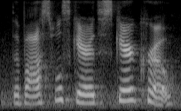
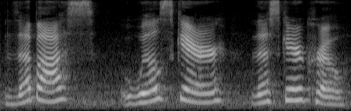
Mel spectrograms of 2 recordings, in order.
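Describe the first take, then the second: First: Said in the usual way. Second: Slow reading. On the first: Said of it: "Who will the boss scare?". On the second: Shown as a demonstration. Teacher reading the example to her class, slowly. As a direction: read the sentence out slowly, leaning on boss. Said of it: "the sentence says".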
